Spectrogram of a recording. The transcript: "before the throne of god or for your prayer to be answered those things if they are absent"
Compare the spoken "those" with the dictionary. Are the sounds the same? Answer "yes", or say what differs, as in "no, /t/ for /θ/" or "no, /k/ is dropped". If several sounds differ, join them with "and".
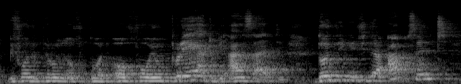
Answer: no, /z/ is dropped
